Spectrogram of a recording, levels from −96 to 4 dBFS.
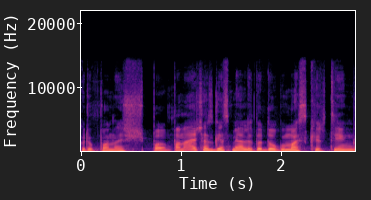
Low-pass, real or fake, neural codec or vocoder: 14.4 kHz; fake; codec, 44.1 kHz, 7.8 kbps, Pupu-Codec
